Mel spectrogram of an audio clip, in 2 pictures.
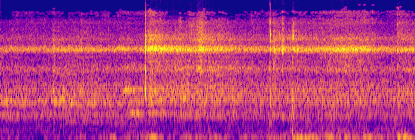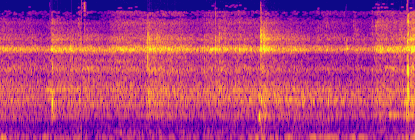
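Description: Ice hockey game sounds: about five sharp clacks of hockey sticks and puck, over a steady noisy rink background with a high hum.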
